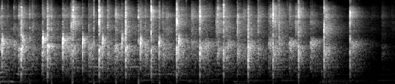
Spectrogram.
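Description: A crowd applauds steadily, many hands clapping in a dense, continuous patter of sharp bursts that holds at a fairly even loudness throughout, with a murmur of voices beneath.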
